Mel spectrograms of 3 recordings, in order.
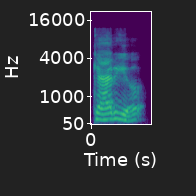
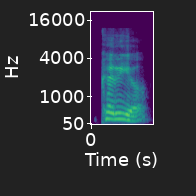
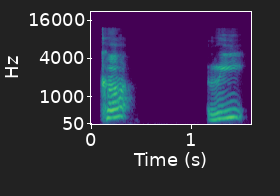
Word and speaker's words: career: Career, so it is not carrier, it is career. Ka-re-a, that is how it is pronounced.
